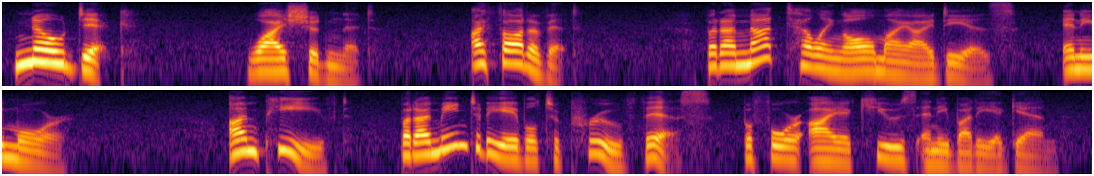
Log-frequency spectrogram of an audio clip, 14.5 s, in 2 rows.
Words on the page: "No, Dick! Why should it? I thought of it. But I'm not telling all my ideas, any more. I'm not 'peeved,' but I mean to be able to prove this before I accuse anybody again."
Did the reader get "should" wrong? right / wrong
wrong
